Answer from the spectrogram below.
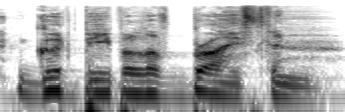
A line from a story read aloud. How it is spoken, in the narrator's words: Timur called, his voice booming like thunder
